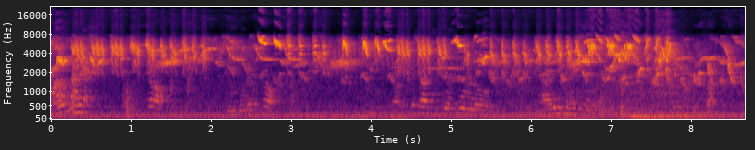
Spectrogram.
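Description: A red siskin sings a fast, continuous stream of high twittering and buzzy trills, with scratchy chatter running almost without pause.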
